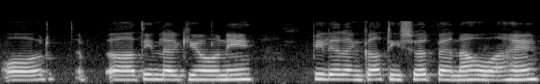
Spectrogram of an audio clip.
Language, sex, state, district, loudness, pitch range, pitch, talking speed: Hindi, female, Delhi, New Delhi, -11 LUFS, 215-230 Hz, 220 Hz, 145 wpm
